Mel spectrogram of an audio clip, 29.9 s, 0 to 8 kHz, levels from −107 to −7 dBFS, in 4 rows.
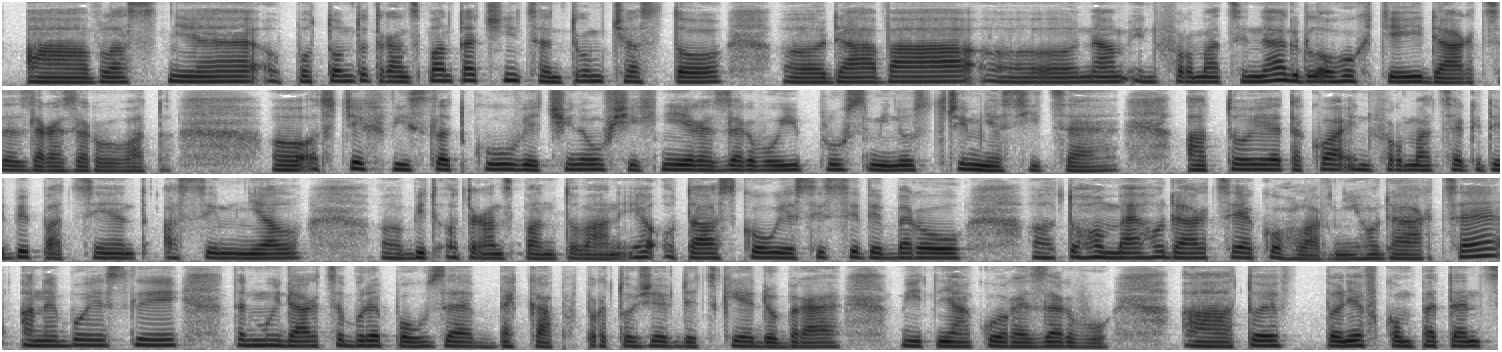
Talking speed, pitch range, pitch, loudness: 135 wpm, 155-180 Hz, 170 Hz, -23 LUFS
